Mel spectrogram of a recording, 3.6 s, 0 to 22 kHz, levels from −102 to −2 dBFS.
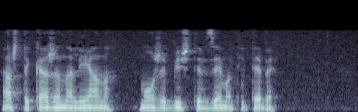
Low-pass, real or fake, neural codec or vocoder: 7.2 kHz; real; none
